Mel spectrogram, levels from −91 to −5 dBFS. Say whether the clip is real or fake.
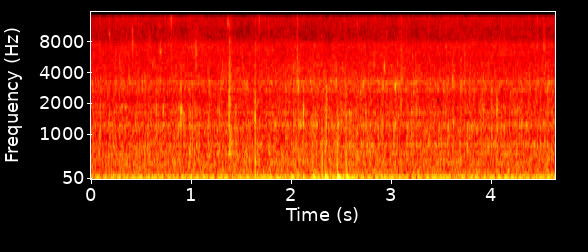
real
